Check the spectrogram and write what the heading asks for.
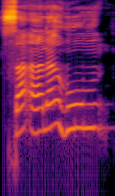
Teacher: حمزہ کو نرم سے ادا کریں گے، لام کو نرم سے ادا کریں گے۔ ہا کو میم ساکن کے ساتھ ملانا ہے، میم ساکن میں یہاں پہ اظہار ہوگا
